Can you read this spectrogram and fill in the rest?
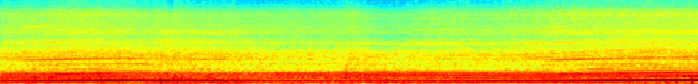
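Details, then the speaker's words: Warm Honda Fireblade idling steadily with a light, regular tit-tit-tit tick; noise worse when cold, quietens but doesn't go away when warm; feels slippy; source not yet identified. "Like, tit, tit, tit, tit, tit, tit. That's not normal."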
